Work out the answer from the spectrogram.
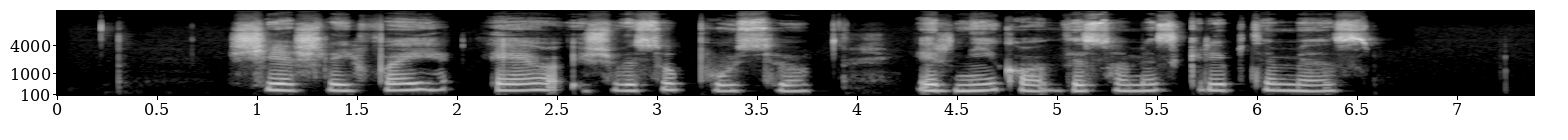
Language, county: Lithuanian, Vilnius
